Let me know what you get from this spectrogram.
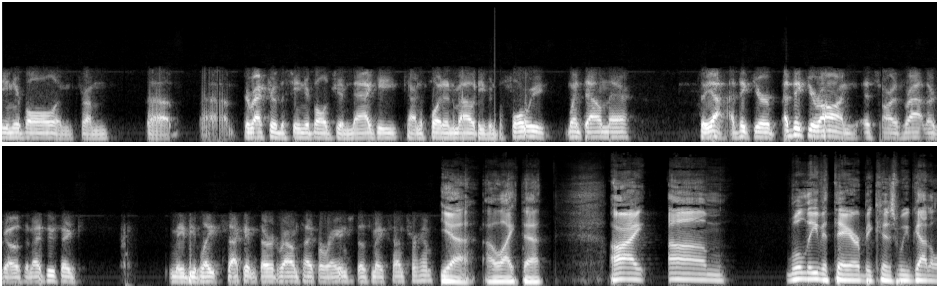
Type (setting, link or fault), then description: link, phone line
